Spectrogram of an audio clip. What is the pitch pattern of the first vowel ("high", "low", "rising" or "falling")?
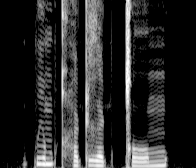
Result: high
